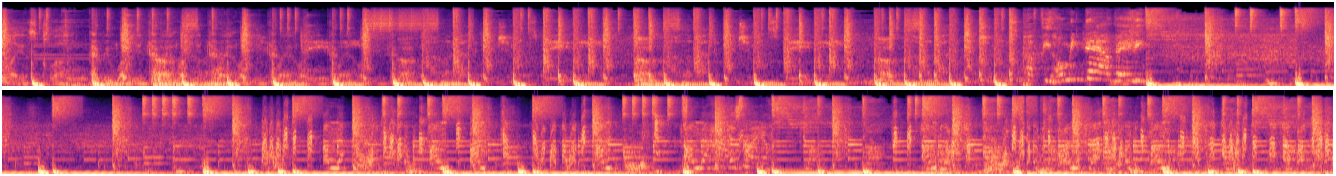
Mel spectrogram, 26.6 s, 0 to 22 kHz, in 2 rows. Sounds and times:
Electronic music: 0.0s - 10.2s, 11.4s - 26.6s
Scratching (performance technique): 0.0s - 10.4s, 11.4s - 26.6s.

